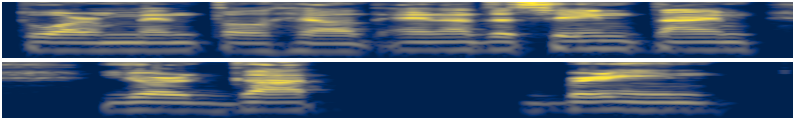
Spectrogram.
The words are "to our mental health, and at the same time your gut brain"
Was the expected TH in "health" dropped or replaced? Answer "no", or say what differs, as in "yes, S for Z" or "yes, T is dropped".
yes, T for TH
